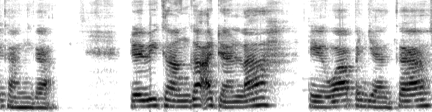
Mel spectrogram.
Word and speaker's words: Ganga: ini Dewi Gangga ya tulisannya Ganga oke bacanya Gangga Dewi Gangga adalah dewa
